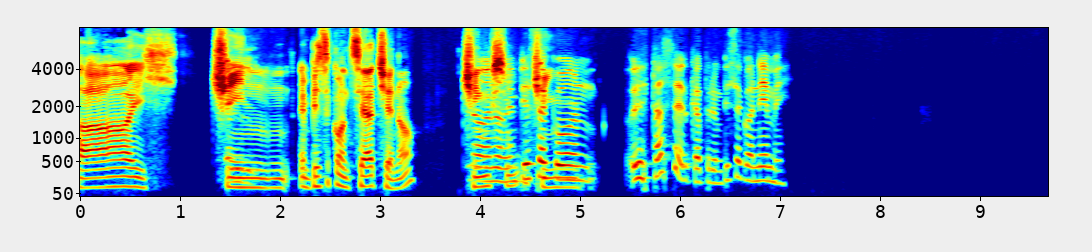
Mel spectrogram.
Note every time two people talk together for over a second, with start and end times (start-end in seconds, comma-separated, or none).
3.9-5.1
